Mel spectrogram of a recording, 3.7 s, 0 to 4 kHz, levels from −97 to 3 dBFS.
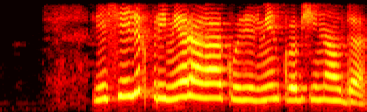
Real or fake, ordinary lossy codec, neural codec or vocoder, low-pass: real; none; none; 3.6 kHz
